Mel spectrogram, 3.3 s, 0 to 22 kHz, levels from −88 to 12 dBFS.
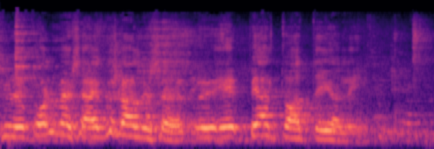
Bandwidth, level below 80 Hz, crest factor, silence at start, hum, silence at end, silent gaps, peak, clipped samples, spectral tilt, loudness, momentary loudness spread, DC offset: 16 kHz; -74 dBFS; 14 dB; 0 s; none; 0 s; none; -4 dBFS; under 0.1%; -3.5 dB/octave; -16 LUFS; 11 LU; under 0.1%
